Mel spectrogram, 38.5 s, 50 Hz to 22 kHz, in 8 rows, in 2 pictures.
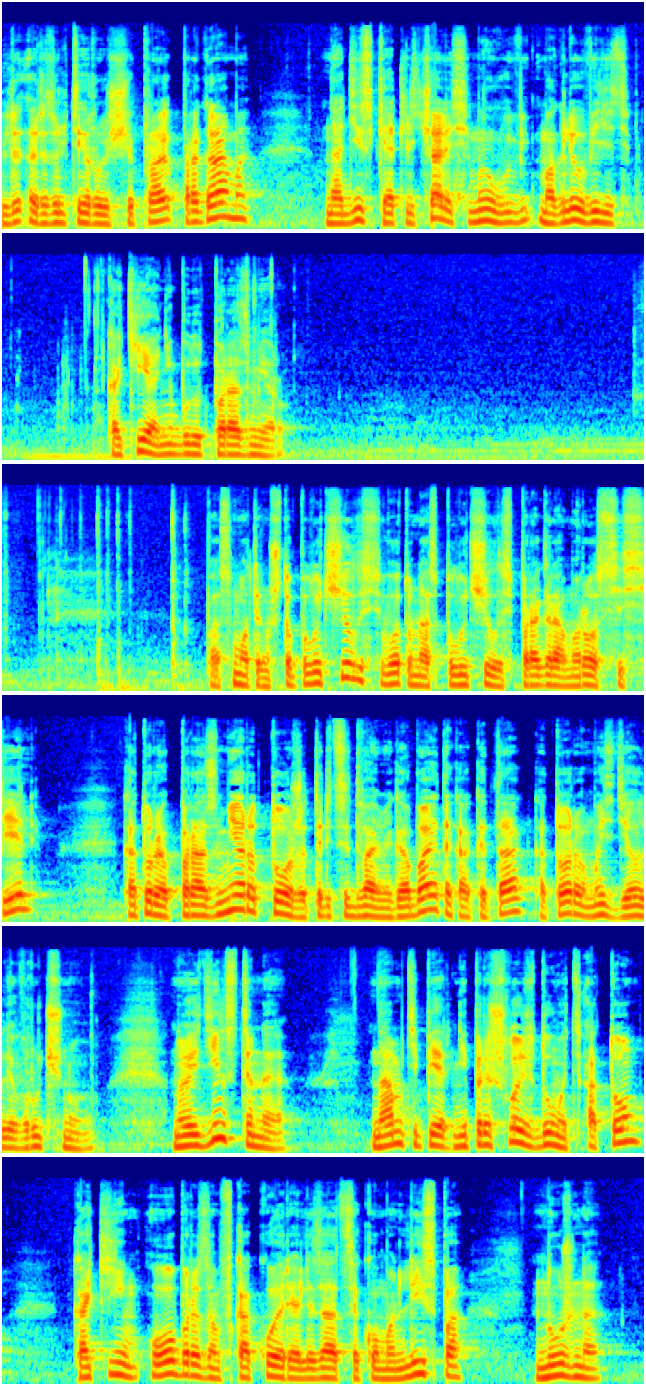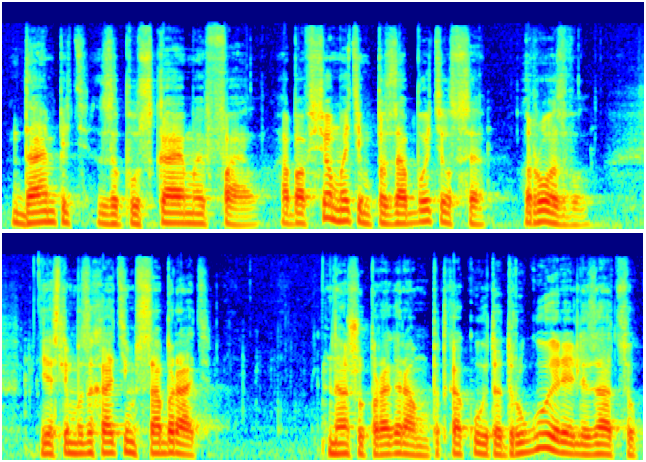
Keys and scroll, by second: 6.6 Return, 10.3-10.8 typing.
